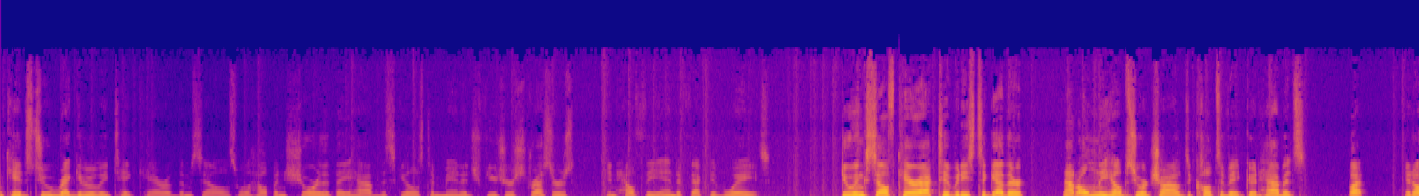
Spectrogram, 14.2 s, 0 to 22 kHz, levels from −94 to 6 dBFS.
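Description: A short speech clip, and the level wanders around in two places. Right after "kids to", around 1 s, the talker drops back from the mic by about 14 dB, and the automatic gain rising kicks in to compensate. From 0.95 s to 5.84 s you can hear the gain creep up by about 9 dB, pulling the voice back up along with the room noise underneath it, so the background swells too. It never quite catches the full drop before settling at "in healthy and effective". The second one is the reverse. The talker moves around 7.5 s, and the automatic gain falling brings things down by about 4 dB over 8.44 s to 11.9 s. Voice and room tone sink together during that stretch, and the level only settles by "cultivate good habits". In both cases the control is reacting slowly, so the level ramps over a few seconds instead of tracking the voice.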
